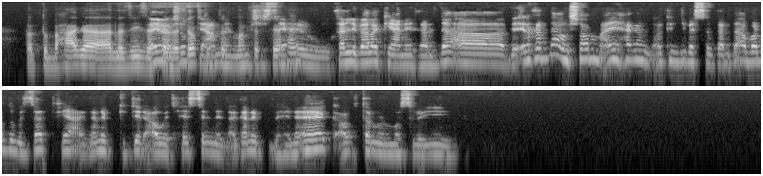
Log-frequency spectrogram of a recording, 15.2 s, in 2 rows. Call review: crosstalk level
present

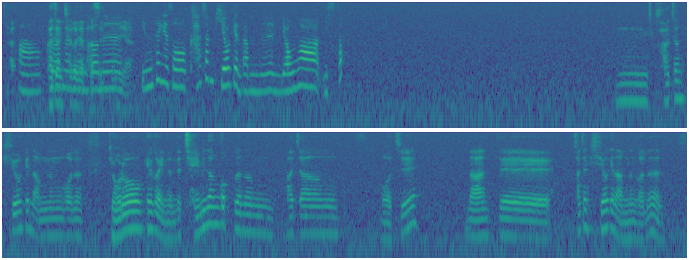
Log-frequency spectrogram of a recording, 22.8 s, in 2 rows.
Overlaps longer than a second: present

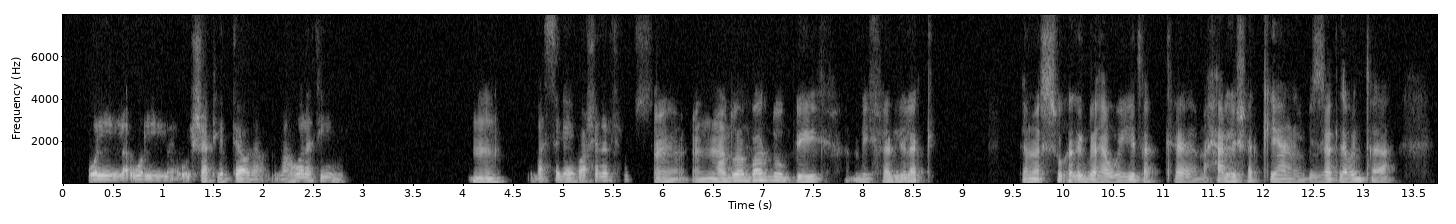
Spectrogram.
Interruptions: none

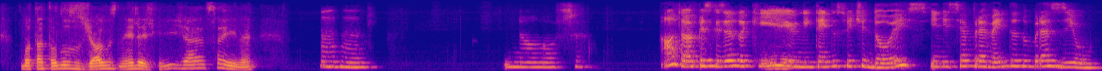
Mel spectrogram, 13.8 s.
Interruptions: none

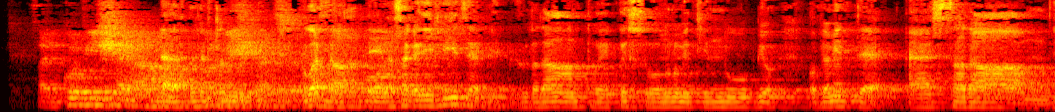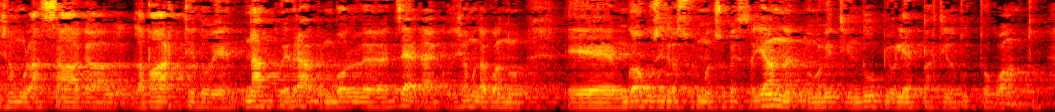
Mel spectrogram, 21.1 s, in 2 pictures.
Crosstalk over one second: present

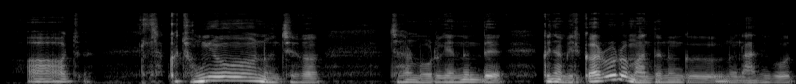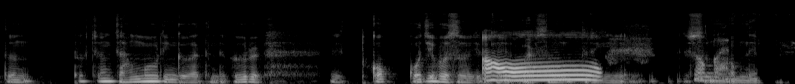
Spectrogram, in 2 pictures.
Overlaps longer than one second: present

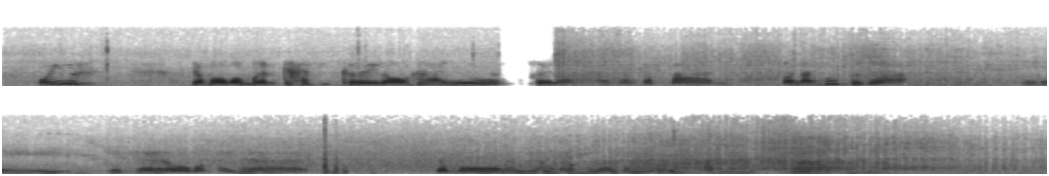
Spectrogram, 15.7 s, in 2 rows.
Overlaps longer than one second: present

